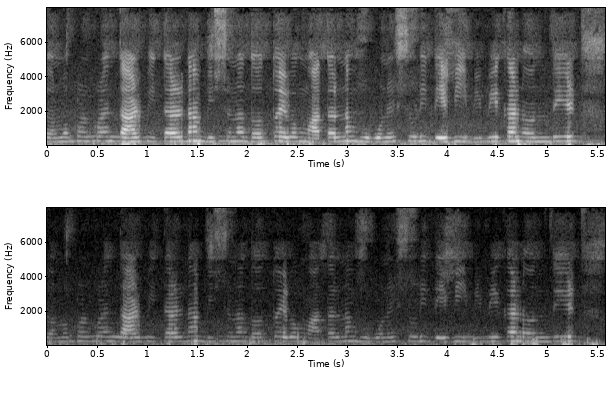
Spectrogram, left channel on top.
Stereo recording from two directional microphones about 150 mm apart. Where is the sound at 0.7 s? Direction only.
65° left (ahead or behind).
